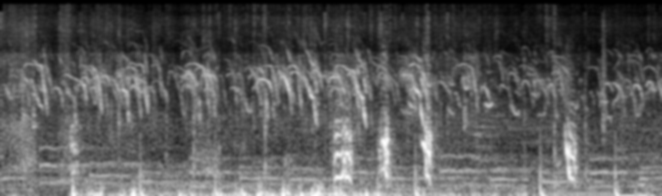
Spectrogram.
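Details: Chorus of baby chicks giving rapid high cheeping notes that rise and fall, several louder chirps near the middle, over a rumbling low background and faint steady tones.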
